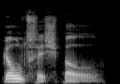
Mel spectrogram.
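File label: "goldfish bowl", British English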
